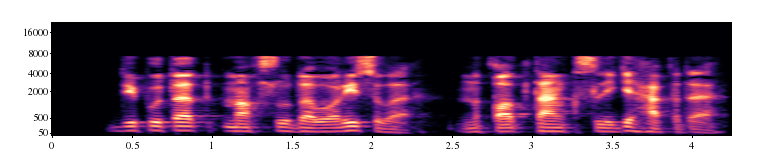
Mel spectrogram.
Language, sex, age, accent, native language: Uzbek, male, 18-24, Samarqand, Uzbek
